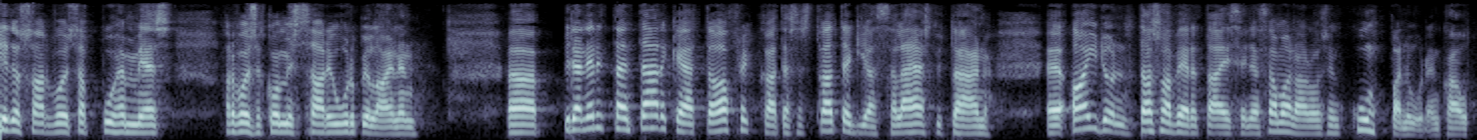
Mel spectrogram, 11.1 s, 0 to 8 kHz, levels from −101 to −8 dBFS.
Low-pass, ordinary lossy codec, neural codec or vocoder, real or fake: 7.2 kHz; AAC, 48 kbps; codec, 16 kHz, 4 kbps, X-Codec, WavLM features, trained on Multilingual LibriSpeech; fake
